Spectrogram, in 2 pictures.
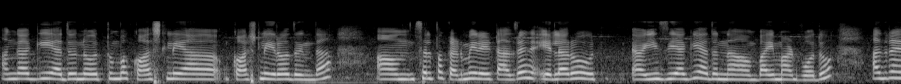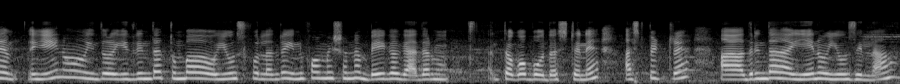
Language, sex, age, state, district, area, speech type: Kannada, female, 18-30, Karnataka, Davanagere, rural, spontaneous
